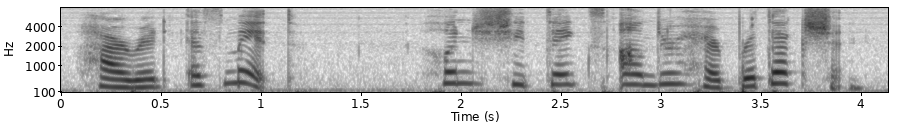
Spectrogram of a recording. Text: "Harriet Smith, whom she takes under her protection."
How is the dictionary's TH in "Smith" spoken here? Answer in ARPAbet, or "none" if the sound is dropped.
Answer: T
